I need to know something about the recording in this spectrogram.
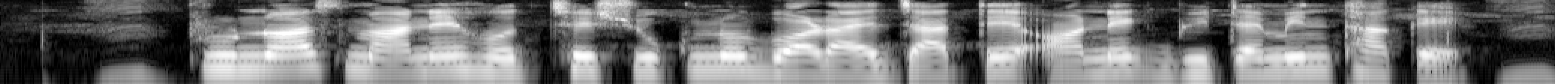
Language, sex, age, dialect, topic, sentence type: Bengali, female, <18, Northern/Varendri, agriculture, statement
